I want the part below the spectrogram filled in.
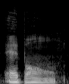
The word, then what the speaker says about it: Eben: It, the title is Eb. E B E N, it's spelled, uh, which means the other one, and the phonetic uh, transcription of it, it, suggested a nasalization with it, so I think it's Ebon. – I'm guessing it's a song about a disillusioned lover and a parting, as Ebon means the other one in Breton.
